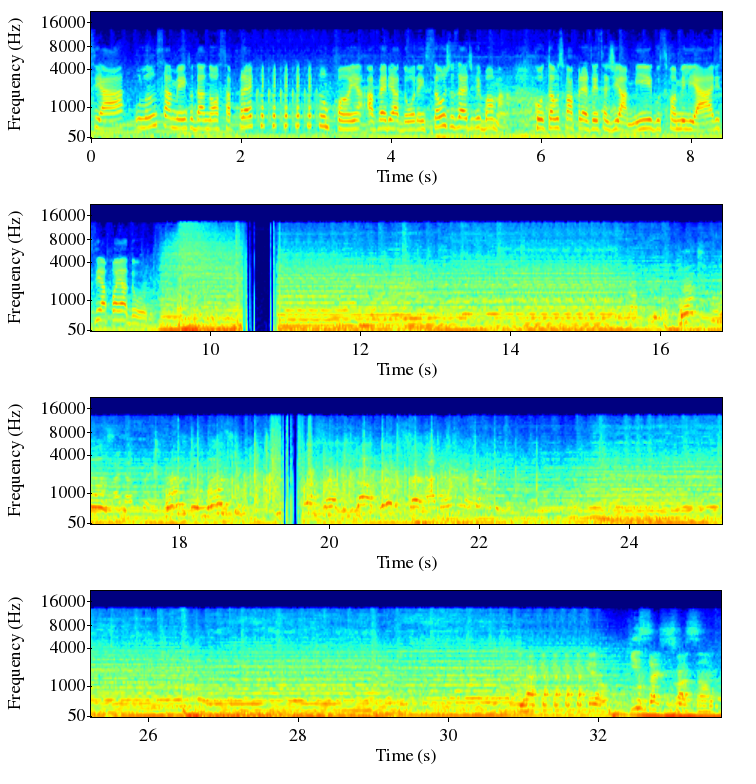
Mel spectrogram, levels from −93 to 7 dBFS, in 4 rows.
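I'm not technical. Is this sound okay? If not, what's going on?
No, there are two problems. First, repeated frames: a short chunk of about 0.16 s replays several times, giving a stutter, at 2.28, 11.13, 14.34, 24.04 and 31.27 seconds. Second, an intermittent contact, like a loose plug, makes the sound crackle and drop out briefly at 10.34 seconds for about half a second and at 19.23 seconds for about a quarter second.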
